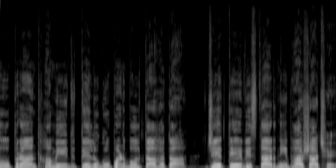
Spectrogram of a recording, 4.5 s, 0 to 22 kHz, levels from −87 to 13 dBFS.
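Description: No technical faults can be heard anywhere in the speech.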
